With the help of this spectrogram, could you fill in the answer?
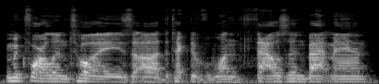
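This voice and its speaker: A man hosting a casual, unscripted toy review, thinking aloud in short, halting phrases. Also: mid-range voice, steady tone, sharp tone. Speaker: toy reviewer and channel host. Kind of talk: casual, unscripted hands-on product review commentary.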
